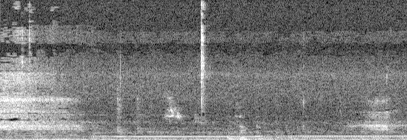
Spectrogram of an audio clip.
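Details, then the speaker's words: Dacia/Renault Sandero-Logan during fuel filter change, key on, engine off: faint steady electric hum about a second as the fuel pump primes; normal. "that's a pump there not sure if you can hear that properly but that's the pump going on doing this job there"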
